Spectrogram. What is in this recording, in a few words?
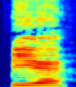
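"bie", Mandarin pinyin, first tone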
